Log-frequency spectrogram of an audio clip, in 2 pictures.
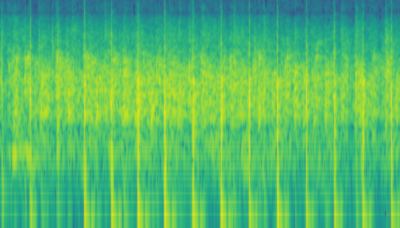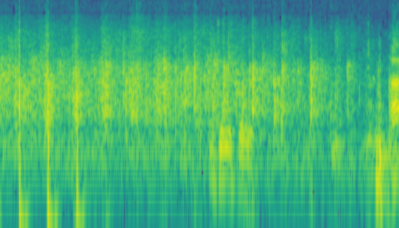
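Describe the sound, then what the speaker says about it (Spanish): An audience applauds the speakers at a public security and justice forum in a Senate setting, steady dense clapping held for several seconds, then thinning and fading toward the end. "agradeciéndoles con un aplauso a nuestros ponentes"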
